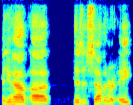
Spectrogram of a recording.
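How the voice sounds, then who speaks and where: A man in his sixties hosts a relaxed interview, his speech halting and full of small restarts. His voice sits rather high for a man. The recording sounds dull and lo-fi. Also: clear, resonant tone. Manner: halting, many fillers and restarts. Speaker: host. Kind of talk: casual interview.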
